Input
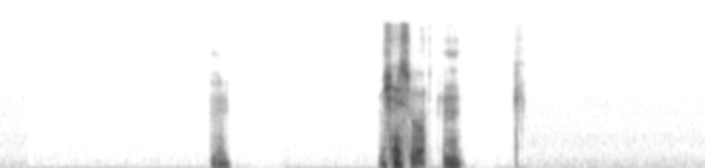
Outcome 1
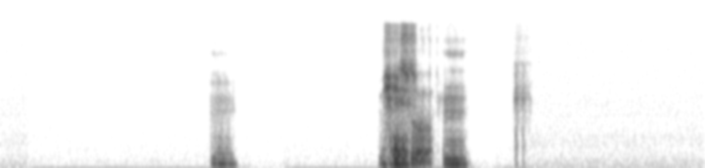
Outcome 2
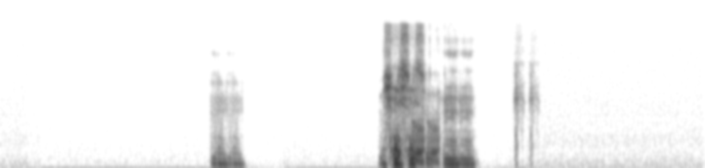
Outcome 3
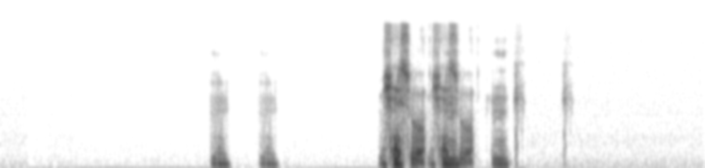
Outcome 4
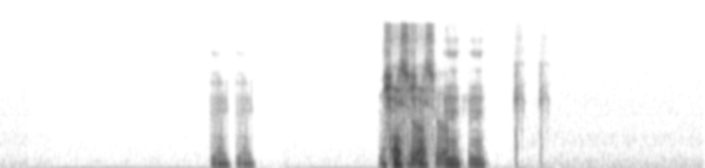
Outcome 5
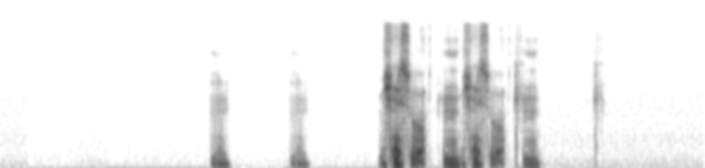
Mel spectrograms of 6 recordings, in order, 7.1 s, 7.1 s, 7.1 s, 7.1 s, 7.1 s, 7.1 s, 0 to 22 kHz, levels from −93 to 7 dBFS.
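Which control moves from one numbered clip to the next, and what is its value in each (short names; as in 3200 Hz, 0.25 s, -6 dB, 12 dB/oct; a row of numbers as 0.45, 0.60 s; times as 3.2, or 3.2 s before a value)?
echo, time: 72, 151, 485, 249, 794 ms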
